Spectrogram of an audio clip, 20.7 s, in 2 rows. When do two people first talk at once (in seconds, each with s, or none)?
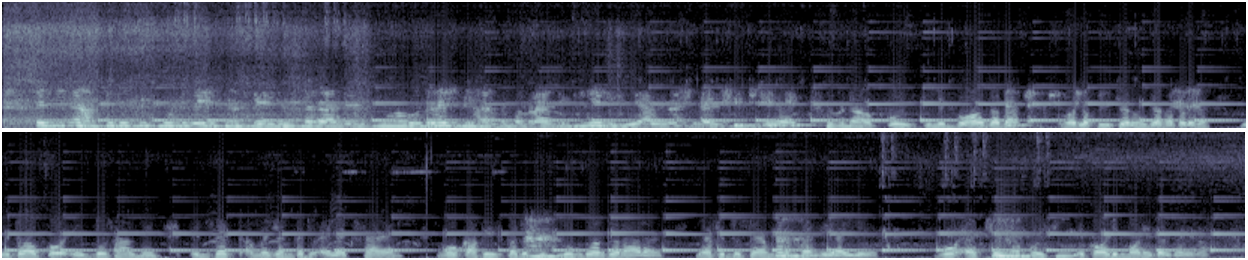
4.6 s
